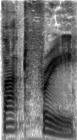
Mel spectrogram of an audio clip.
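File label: "fat-free", British English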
